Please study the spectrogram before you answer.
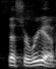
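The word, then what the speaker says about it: Caesarea Philippi: And I I was reminded of, let me see if I can pronounce this right, Rocky. Ceer Philippi. Cesaria Philippi.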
